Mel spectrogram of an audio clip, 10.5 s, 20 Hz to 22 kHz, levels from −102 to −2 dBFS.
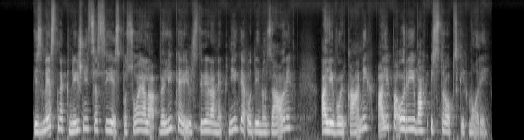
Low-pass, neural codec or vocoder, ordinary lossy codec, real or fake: none; codec, 44.1 kHz, 7.8 kbps, Pupu-Codec; none; fake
